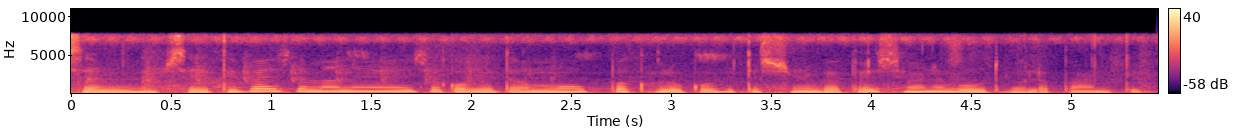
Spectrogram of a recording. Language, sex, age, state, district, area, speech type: Odia, female, 18-30, Odisha, Malkangiri, urban, spontaneous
